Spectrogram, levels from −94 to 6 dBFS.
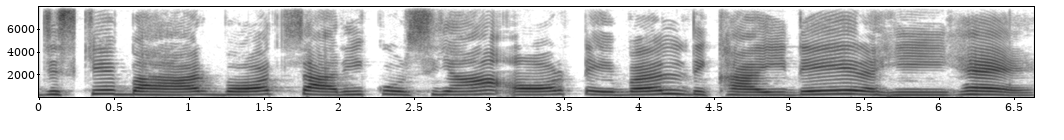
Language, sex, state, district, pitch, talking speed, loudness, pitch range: Hindi, female, Madhya Pradesh, Dhar, 275 Hz, 100 wpm, -16 LUFS, 260-295 Hz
